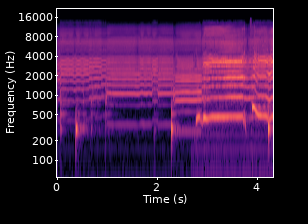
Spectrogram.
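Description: Khorezm xalfa folk music: a sustained instrumental melody with a couple of sharp drum strikes, then a woman's singing voice comes in on a long held note near the end.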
